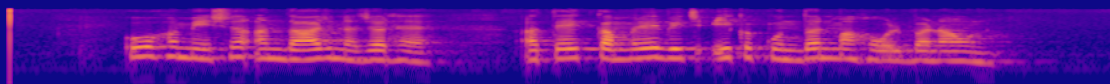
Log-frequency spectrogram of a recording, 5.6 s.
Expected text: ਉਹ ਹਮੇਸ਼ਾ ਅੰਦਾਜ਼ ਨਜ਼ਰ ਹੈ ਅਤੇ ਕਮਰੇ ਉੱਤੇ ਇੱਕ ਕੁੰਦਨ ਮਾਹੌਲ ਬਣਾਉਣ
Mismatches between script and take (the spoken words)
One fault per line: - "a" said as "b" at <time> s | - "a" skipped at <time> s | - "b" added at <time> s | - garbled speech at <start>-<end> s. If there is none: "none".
- "ਉੱਤੇ" said as "ਵਿੱਚ" at 3.3 s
